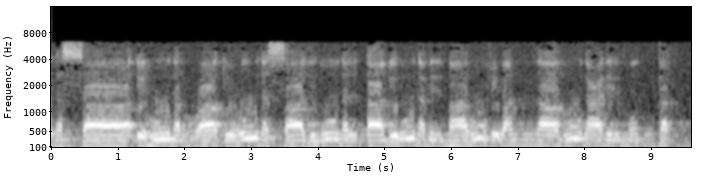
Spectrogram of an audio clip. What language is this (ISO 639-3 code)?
urd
